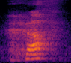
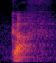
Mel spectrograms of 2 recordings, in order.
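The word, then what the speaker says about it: כ: Entonces, sin puntito va a sonar jaf y con puntito va a sonar kaf.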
